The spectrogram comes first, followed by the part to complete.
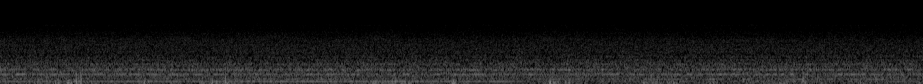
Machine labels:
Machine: fan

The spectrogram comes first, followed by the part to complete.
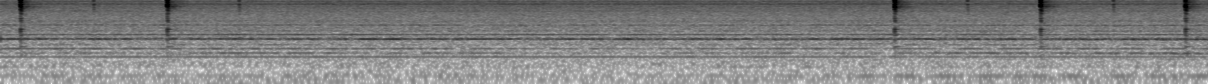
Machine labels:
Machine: valve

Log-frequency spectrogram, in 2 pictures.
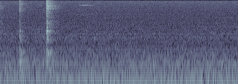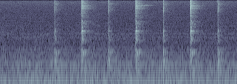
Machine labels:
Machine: valve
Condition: normal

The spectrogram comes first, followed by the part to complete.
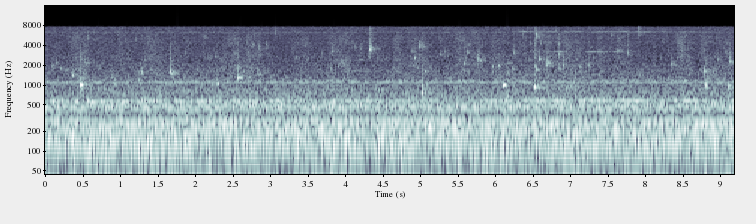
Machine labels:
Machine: pump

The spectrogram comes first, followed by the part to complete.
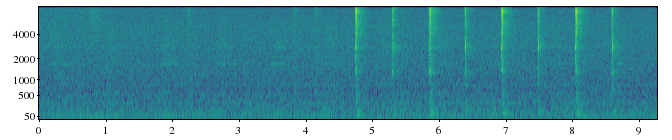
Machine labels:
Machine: valve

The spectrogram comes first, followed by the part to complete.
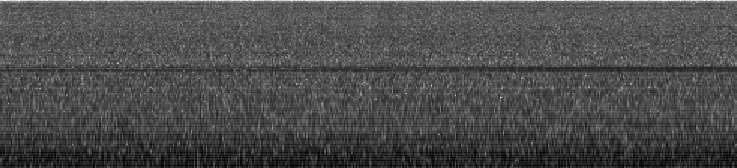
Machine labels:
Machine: pump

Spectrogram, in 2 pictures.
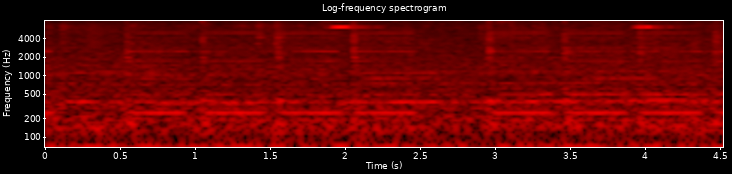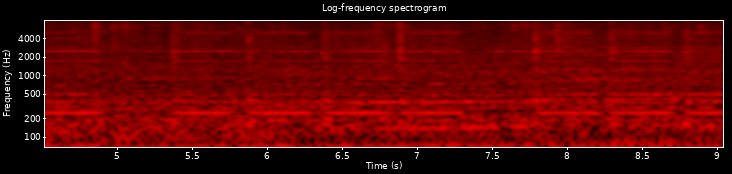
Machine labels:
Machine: slide rail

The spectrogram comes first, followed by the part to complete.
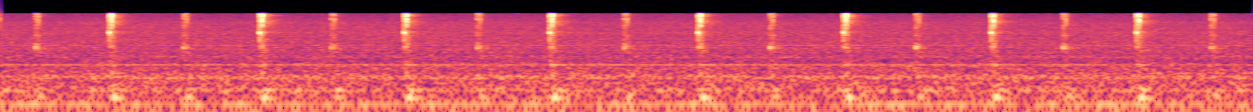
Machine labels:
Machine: valve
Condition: abnormal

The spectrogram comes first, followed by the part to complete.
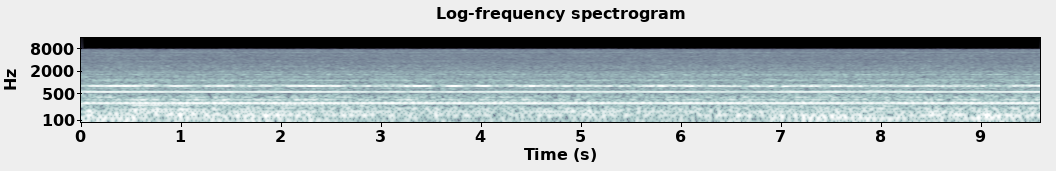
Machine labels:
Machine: fan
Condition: abnormal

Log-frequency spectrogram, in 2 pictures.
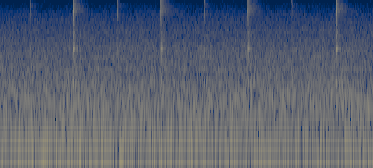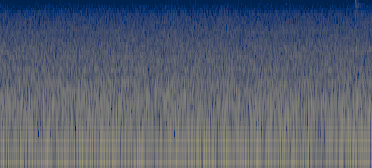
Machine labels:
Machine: valve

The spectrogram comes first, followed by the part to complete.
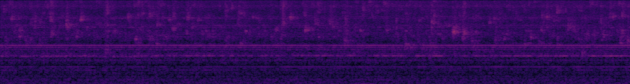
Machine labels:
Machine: pump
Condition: normal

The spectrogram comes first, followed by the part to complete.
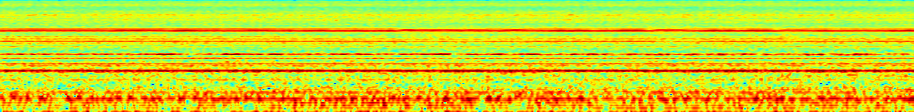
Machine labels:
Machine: pump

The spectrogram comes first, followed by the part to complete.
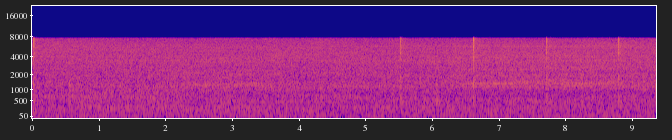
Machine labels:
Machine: valve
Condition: normal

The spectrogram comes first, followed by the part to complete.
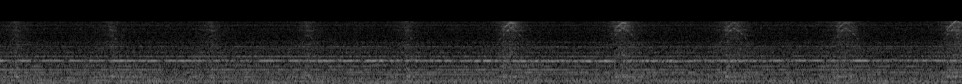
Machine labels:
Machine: slide rail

